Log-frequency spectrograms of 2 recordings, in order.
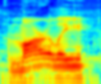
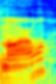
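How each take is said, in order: First: The name is said with two syllables. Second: The name is said with one syllable. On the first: The speaker calls it wrong. "who I always pronounce as Marley growing up" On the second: The speaker calls it right. "from what I understand, it's Marl"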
